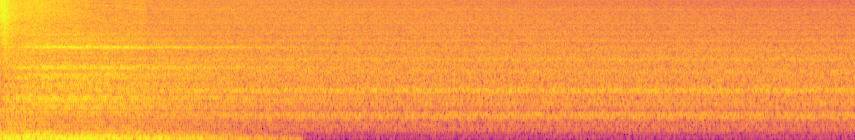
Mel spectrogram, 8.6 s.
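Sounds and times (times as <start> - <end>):
reversed menu spawn sound effect: 0.0 - 3.0.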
